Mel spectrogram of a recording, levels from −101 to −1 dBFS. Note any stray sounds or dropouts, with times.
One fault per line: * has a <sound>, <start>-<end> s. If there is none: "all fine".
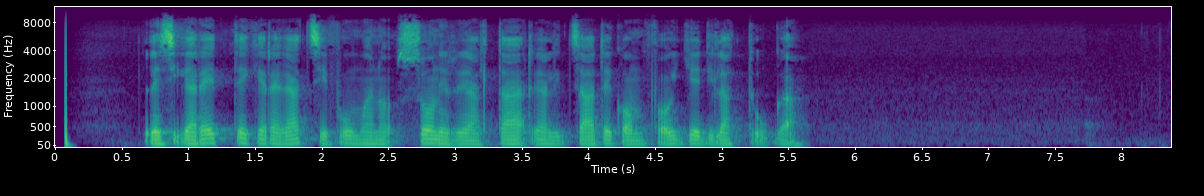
all fine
